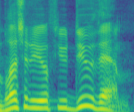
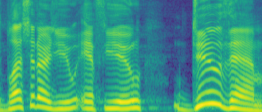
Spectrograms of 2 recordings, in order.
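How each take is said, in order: First: Quieter echo, "do" still stressed; softer repeat. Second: Slow, weighty "do" stressed. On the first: Teacher softly repeating the verse to the class. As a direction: repeat it softly, letting "do" land. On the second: Teacher stressing "do them" to the congregation. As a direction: lean on the word "do" in "do them". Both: Shown as a demonstration.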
